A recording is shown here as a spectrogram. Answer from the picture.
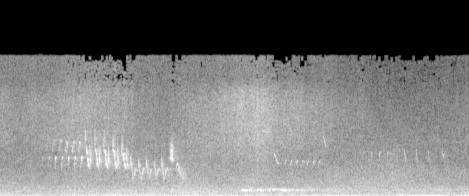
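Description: A songbird singing a rapid trill of repeated notes that steps down in pitch and ends in a quick downward flourish, then a short high trill about two seconds later, over a steady low hum.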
